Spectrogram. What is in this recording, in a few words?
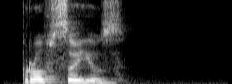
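"профсоюз", Komi, female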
